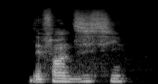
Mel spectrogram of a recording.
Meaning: second-person plural imperfect subjunctive of défendre
- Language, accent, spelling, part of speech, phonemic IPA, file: French, Canada, défendissiez, verb, /de.fɑ̃.di.sje/, LL-Q150 (fra)-défendissiez.wav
